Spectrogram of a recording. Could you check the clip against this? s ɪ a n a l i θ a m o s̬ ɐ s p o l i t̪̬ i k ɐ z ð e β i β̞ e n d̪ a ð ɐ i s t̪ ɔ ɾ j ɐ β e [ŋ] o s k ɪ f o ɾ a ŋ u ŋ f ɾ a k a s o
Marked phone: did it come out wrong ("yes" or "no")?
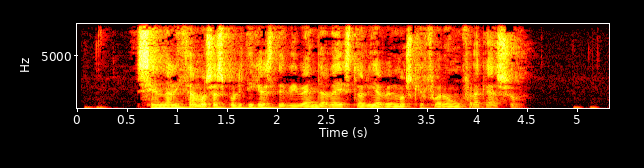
yes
